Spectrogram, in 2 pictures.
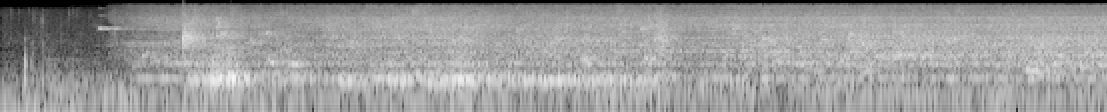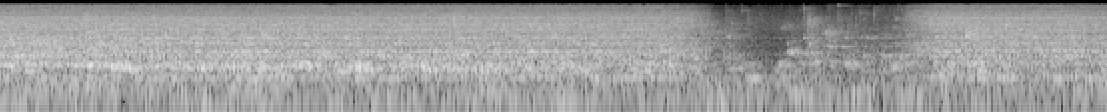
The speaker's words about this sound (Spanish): La señora Carmen llena una palangana con agua caliente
